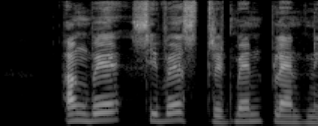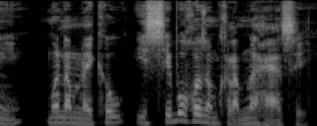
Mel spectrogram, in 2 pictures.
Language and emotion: Bodo, disgusted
